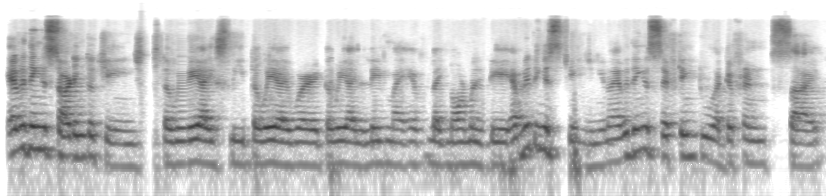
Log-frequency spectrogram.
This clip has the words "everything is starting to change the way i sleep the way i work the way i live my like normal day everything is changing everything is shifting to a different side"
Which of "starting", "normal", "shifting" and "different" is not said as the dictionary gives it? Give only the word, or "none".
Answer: shifting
